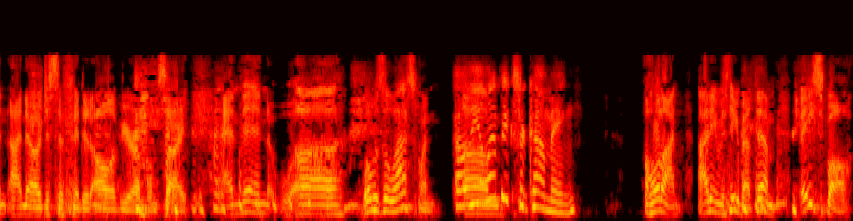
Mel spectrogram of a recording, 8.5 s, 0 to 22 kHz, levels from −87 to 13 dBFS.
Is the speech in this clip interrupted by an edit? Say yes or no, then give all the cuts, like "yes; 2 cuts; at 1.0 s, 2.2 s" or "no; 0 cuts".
no; 0 cuts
